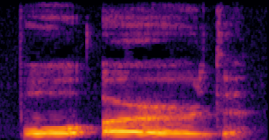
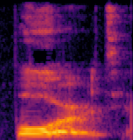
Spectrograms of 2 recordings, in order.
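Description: First: "bored" drawn out, bo-errd; stretched er sound. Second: "bored" in one shorter piece with an R-coloured er; blended er sound. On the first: Teacher breaking down "bored", slow er sound. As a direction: stretch "bored" to expose the er before the d. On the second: Teacher modelling "bored" whole, blended er sound. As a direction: say "bored" joined up, er into a final d. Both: Shown as a demonstration. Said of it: "약간 er 사운드".

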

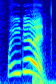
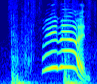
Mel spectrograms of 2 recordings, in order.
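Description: First: Loud, high shout of the question; jeering shout. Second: Very high, stretched falsetto question; squeaky falsetto jeer. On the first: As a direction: bellow it at him. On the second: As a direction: squeak it way up high to mock him. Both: Acted. Repeated jeer at the monster.

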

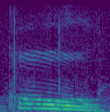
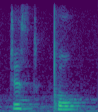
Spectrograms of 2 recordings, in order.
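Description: First: COAL drawn out long, higher and louder, gliding down; mock kid's overlong, loud COAL; stretched into syllables. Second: Said in the usual way. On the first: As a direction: imitate a child stretching "Coal" as if it had extra syllables. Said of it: "And they'll be like". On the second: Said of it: "Nope, just coal".

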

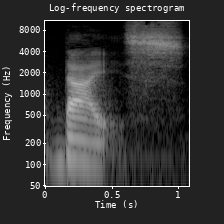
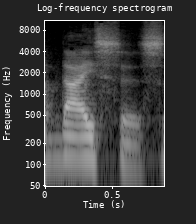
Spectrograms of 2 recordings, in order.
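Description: First: Dice as one long syllable, DAIS; correct English plural. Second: Dices in two syllables, DAI-ses; wrong plural. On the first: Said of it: "É assim, ó". (dice numa sílaba só, DAIS) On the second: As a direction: add an extra -es syllable to dices. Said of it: "Você não pode falar dices". (dices errado, com sílaba a mais, DAI-ses) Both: Shown as a demonstration.

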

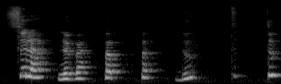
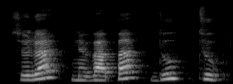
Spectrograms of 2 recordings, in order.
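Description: First: Quick, higher, trembling words fading off; shivering, teeth chattering. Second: Said in the usual way. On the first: A narrator's reading. Frozen wolf at the mirror, shivering fast and breaking off. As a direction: rush it out while shivering. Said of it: "En claquant les dents".

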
